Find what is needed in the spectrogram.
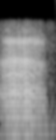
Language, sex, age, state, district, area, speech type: Odia, male, 45-60, Odisha, Nuapada, urban, conversation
